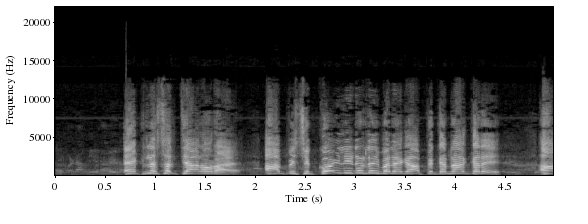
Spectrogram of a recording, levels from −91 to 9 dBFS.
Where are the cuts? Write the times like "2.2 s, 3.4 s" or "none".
none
